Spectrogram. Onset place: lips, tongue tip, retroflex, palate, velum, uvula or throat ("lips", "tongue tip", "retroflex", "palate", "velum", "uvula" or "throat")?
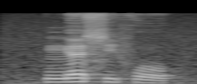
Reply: velum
